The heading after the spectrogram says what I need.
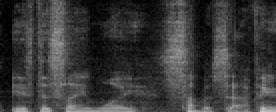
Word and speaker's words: Summerset: on that one but generally the way it's pronounced is summer as in s-u-m but it's spell s-o-m i think now i'm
